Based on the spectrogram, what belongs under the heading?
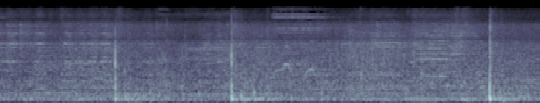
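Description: Aerial fireworks bursting: three sharp bangs, about a second in, a little past two seconds, and near the end, over background music.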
